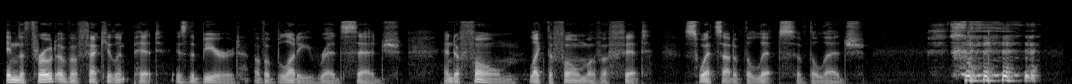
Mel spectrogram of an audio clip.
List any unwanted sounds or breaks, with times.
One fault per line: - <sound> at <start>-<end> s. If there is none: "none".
- laugh at 9.3-10.4 s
